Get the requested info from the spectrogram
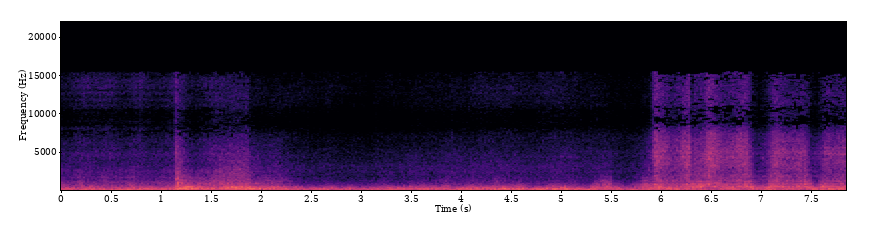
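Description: Low, steady rumble of an idling car, heard from inside the cabin. From about six seconds in, a run of short hissing, clattering sounds joins it.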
